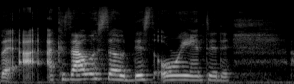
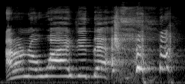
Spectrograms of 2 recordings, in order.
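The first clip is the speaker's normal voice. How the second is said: high, loud laughing admission; 10 semitones higher, 9 dB louder than usual. Real, not acted. Vlogger confessing her own odd reaction, laughing. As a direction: laugh through the words, pitched up.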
